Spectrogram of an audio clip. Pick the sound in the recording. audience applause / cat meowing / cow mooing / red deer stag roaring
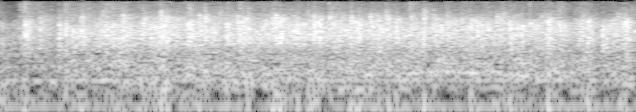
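audience applause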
